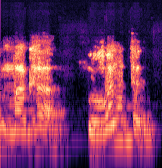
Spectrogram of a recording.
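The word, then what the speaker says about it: मघवन्त: देखि न भी आधा त भी आधा तो मघ क्षमा कीजिए मघ वंत मघ वंत और सूर्यसन है आगे का सूर्यसन जगह तोड़ा मघ वंत वंत वंत वंत ऐसे ही रखेंगे क्योंकि त आधा है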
